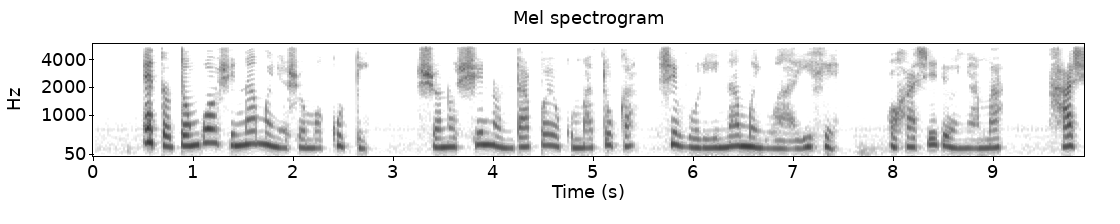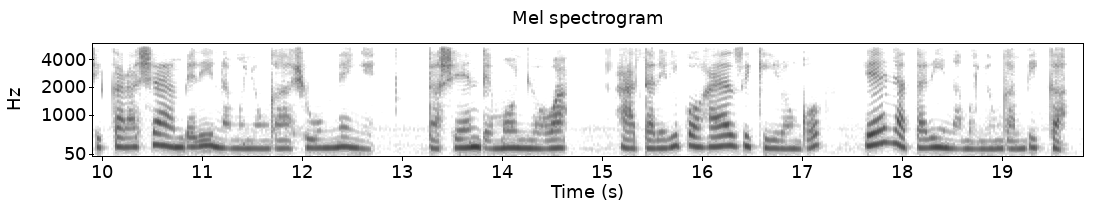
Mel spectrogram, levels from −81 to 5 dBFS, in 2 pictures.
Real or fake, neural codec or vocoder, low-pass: real; none; 5.4 kHz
